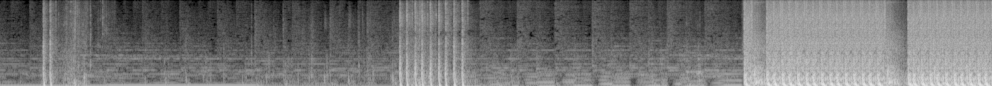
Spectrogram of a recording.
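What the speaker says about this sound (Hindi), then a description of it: "सामने वाली बिल्डिंग में से भी भैया फायरिंग चल रही थी दबा के" Bursts of automatic gunfire from a PUBG Mobile match, with a short loud volley, sparse scattered shots, then a long dense roar of rapid fire near the end.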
